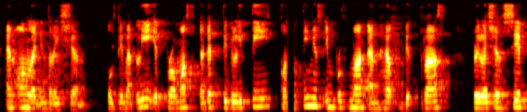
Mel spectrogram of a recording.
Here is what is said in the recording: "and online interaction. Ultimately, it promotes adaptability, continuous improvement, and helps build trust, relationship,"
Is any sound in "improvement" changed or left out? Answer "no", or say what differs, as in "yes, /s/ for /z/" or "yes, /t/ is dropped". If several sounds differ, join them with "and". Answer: yes, /f/ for /v/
